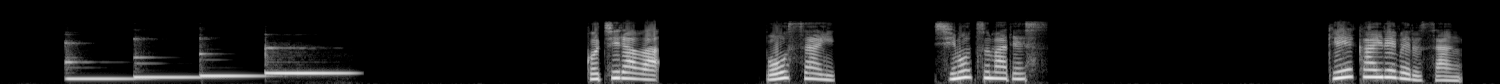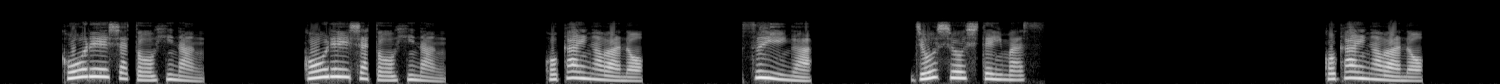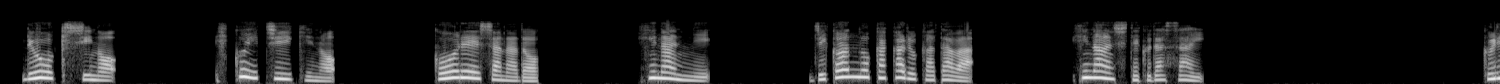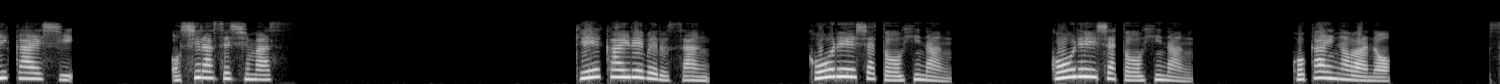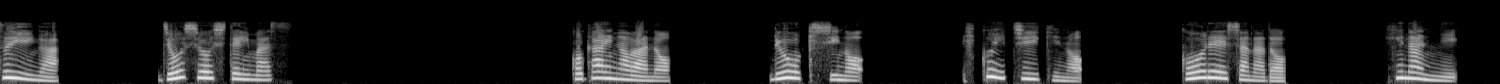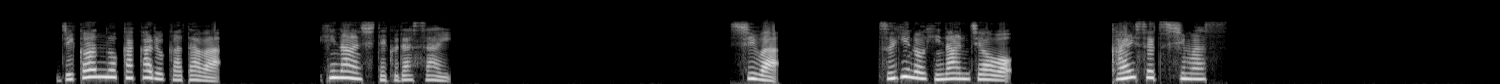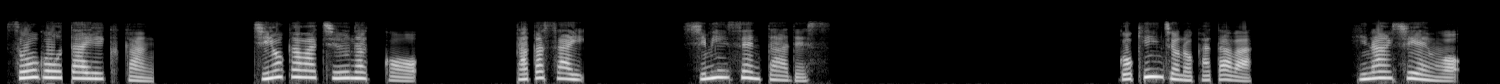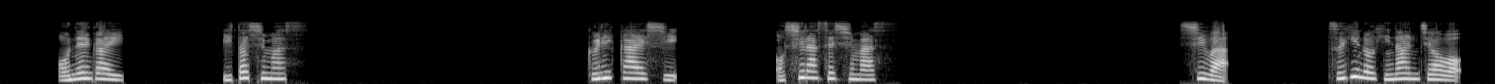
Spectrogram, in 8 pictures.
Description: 一般放送情報
Back Home 一般放送情報 音声放送 再生 一般放送情報 登録日時：2023-06-02 21:02:45 タイトル：高齢者避難の発令について インフォメーション：こちらは、防災、下妻です。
